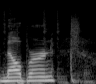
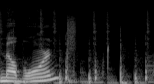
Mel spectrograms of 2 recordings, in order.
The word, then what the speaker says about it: Melbourne: for the posture check not pronounced Melbourne um it's pronounced Melbourne I've always heard it as Melbourne but I guess you are the Australian you know what I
